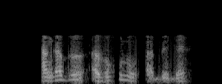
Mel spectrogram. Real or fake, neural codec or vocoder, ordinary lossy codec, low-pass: real; none; AAC, 16 kbps; 7.2 kHz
